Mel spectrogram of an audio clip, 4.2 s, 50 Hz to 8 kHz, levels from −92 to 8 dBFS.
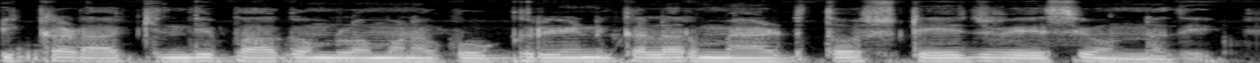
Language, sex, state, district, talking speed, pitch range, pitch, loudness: Telugu, male, Telangana, Mahabubabad, 155 wpm, 105-115 Hz, 110 Hz, -13 LUFS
